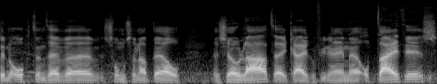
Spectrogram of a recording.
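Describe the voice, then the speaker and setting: A man speaks with a fairly low pitch. His pace is very fast. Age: 20s. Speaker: soldier, group commander. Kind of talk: interview. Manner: halting, many fillers.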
